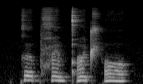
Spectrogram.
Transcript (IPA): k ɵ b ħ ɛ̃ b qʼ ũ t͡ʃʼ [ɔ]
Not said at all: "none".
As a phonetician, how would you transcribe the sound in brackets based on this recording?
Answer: ɔ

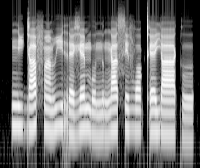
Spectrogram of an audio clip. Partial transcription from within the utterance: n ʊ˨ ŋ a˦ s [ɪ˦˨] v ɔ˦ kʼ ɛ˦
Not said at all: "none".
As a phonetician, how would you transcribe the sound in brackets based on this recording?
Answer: ɪ˦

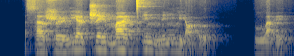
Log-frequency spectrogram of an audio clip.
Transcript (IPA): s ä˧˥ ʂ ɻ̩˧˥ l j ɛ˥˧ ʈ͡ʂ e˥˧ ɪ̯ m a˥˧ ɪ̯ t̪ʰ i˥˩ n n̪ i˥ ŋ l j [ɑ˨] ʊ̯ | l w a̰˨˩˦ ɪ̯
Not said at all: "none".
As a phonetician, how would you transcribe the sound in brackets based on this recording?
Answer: ɑ̰˨˩˦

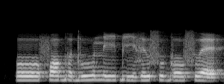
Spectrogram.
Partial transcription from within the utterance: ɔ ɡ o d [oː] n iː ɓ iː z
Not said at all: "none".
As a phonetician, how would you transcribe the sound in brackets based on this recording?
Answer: uː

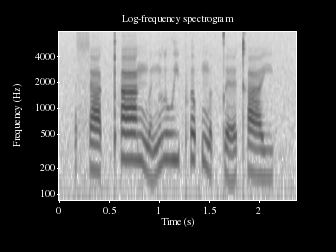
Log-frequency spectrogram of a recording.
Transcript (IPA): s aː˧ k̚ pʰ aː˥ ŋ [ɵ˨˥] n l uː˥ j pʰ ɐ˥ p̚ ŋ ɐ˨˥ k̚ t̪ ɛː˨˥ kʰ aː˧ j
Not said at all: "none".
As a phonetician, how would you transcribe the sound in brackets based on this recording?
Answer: ɵ˨˥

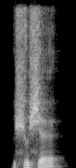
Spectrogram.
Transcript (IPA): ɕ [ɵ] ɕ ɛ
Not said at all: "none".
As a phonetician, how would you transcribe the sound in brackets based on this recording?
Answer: ɵ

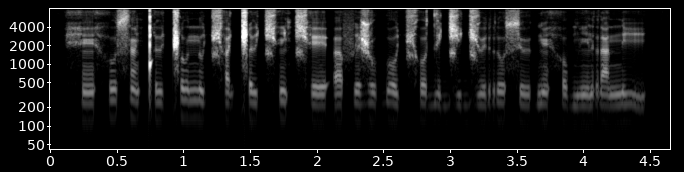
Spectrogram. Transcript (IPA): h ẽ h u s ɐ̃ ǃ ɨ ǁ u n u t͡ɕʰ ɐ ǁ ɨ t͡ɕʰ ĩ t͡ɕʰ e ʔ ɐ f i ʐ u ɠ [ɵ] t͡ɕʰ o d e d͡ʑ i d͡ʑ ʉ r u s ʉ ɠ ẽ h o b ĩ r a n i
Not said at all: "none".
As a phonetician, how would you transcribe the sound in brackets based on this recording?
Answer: o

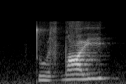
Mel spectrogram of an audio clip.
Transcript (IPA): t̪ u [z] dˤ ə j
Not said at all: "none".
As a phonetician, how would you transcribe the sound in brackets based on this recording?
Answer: z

